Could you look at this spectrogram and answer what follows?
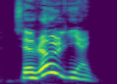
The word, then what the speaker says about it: Sørjuleaften: It was called Sørjuleaften. That definitely was what it was called. – Yeah. – That's how you pronounce it.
